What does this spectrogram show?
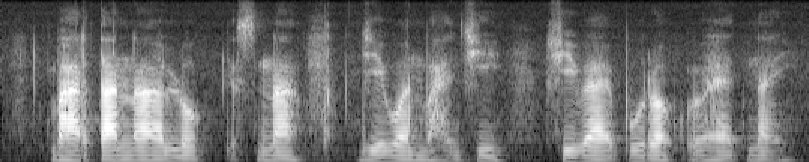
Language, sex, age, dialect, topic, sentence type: Marathi, male, 18-24, Northern Konkan, agriculture, statement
